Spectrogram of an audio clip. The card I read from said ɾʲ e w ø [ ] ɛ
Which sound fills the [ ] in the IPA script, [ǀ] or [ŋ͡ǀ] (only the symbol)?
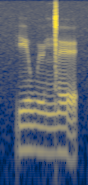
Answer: ŋ͡ǀ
